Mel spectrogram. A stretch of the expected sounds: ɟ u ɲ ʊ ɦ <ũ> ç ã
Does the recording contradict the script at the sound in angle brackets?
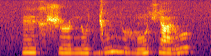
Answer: yes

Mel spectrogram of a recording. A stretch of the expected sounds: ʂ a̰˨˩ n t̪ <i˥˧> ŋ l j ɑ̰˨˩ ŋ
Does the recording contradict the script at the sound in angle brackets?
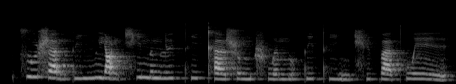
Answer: yes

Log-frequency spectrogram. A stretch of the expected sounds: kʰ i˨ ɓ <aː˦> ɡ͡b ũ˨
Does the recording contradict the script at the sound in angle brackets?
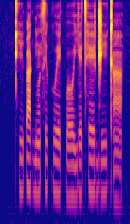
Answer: yes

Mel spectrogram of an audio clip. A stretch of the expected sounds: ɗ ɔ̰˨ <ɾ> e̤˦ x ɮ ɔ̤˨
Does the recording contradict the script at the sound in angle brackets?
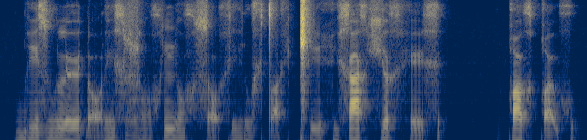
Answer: no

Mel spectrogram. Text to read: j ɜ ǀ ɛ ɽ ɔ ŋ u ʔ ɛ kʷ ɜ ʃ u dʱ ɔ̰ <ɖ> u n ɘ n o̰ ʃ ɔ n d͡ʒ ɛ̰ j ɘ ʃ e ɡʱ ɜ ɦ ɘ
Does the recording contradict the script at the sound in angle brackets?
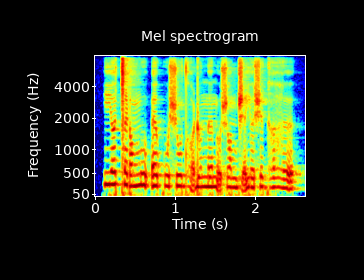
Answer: no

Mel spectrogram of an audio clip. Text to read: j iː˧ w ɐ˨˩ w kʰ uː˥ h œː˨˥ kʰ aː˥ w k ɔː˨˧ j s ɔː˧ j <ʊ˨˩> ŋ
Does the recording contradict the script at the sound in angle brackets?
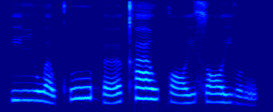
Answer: no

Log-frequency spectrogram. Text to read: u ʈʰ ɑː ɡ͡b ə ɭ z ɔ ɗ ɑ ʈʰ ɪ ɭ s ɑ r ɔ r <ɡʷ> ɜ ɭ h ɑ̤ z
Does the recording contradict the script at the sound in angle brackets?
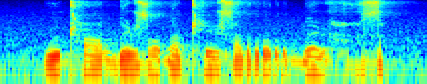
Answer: yes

